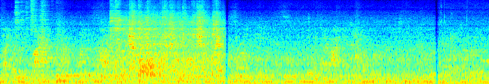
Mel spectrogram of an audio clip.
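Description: Restaurant room sound: a steady low hum with indistinct voices, and a rush of noise lasting about a second and a half near the middle.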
